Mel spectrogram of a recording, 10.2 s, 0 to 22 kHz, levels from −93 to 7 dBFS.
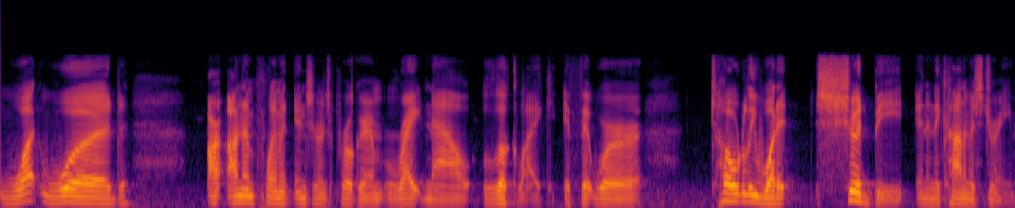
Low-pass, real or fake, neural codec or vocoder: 7.2 kHz; real; none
